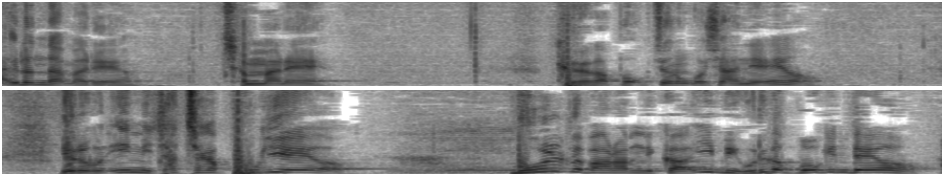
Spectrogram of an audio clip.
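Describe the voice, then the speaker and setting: An emphatic male missionary preacher with a Gyeongsang Korean accent, delivering a sermon in a church sanctuary. His voice sits a little high for a man, and he drives points home by repeating phrases, now and then slowing into careful English. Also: a little mellow.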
